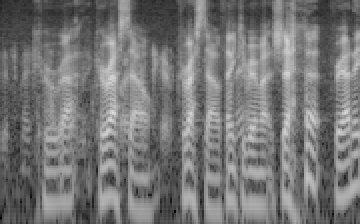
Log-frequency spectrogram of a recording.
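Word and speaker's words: Curaçao: Don't pronounce Cracker wrong and get the controller. It's Curacao.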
